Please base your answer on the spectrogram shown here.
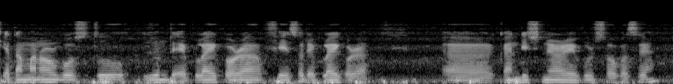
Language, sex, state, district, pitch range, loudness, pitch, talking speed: Assamese, male, Assam, Hailakandi, 100-110 Hz, -21 LUFS, 105 Hz, 115 wpm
